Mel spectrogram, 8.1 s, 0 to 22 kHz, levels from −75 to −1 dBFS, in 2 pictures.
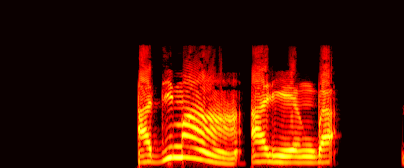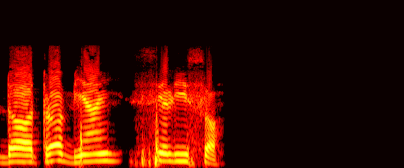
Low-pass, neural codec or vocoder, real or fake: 7.2 kHz; none; real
